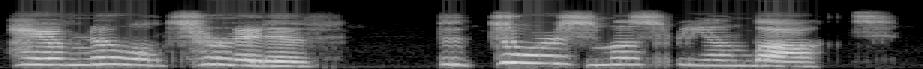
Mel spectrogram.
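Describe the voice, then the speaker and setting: A woman's voice: sits high, animated, unhurried, far from the mic, pitched above the performer's own voice, low-quality recording. A woman voicing alarmed, defiant young heroes in an amateur dramatic story reading, exclamatory and emphatic. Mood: determined.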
